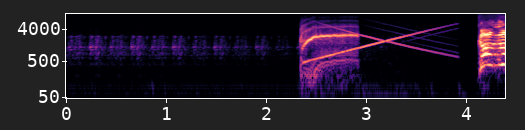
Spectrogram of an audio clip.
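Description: Synthesizer sound effect. A faint steady electronic hum with soft rapid ticking runs for the first two seconds. Then a tone swoops up and holds briefly, and crossing rising and falling glides fade away.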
